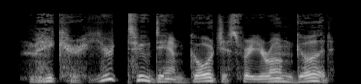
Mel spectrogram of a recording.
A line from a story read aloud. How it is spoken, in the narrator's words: breathed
